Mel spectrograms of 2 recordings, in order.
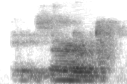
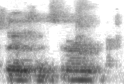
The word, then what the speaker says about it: Citizen Serve: software to go with City Serve, that's how you pronounce it, Citizen Serve.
